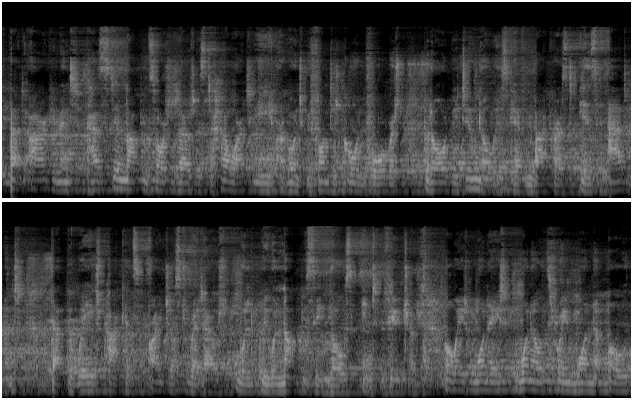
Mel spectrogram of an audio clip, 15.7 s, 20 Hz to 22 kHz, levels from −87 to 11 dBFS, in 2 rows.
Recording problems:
thin; very; fading below 850 Hz
room echo; slight; dies away in 1.5 s
off-mic speech; somewhat distant
squashed, flat; somewhat
background chatter; noticeable; throughout; 3 voices, 15 dB below the speech

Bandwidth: 14 kHz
